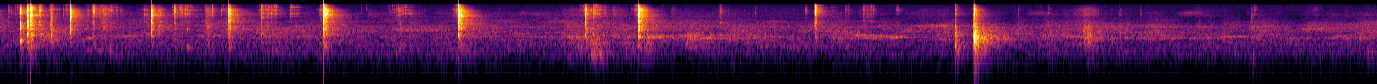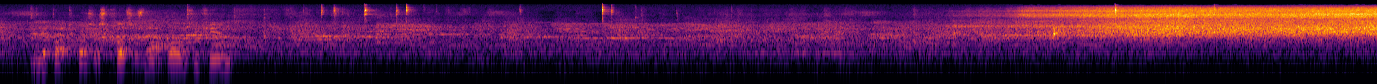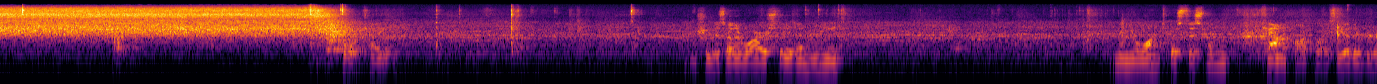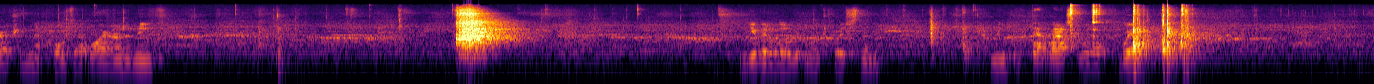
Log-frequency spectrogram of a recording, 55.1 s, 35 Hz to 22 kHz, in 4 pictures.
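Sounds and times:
gas hissing: 23.2 - 31.5.

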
